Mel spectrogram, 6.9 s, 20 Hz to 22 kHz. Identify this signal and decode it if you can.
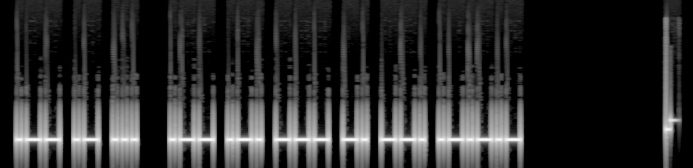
Morse code, heard as a keyed tone, about 25 wpm, 700 Hz. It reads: WAS WRONG.
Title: Sentences from Top 1300 Words 25wpm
